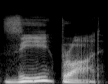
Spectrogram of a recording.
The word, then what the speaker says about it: ZeBROD: That's pronounced ZeBROD.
